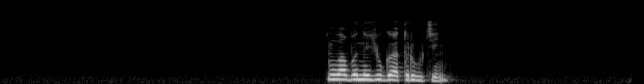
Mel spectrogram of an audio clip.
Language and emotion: Russian, angry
